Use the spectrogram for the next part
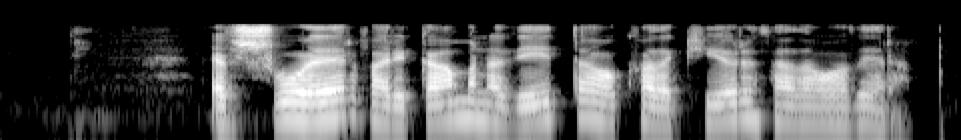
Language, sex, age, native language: Icelandic, female, 60-69, Icelandic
